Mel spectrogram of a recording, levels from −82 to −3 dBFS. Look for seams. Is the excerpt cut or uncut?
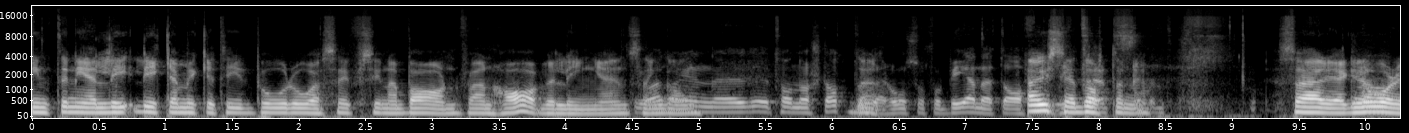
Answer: uncut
